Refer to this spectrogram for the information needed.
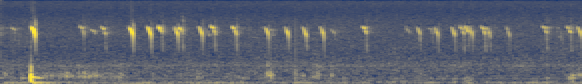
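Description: A crossbill gives a rapid, irregular series of short, sharp, high chipping calls in flight, repeated dozens of times over a low background rumble, with a brief thump near the start.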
